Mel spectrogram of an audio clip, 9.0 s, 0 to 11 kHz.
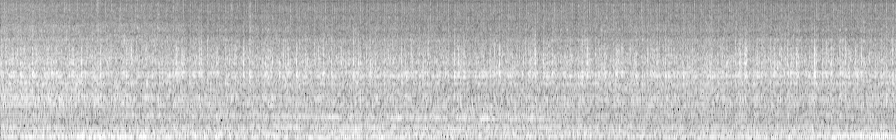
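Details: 2004 Lincoln Navigator at idle: rough, uneven rattly ticking sits over the idle and doesn't settle; presented as timing chain noise.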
